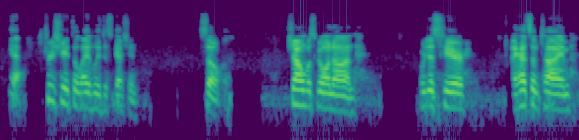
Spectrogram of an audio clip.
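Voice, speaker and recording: A middle-aged American man walks outdoors through city streets, casually and easygoing answering viewer comments on his live stream. He has a fairly high, somewhat bright voice. The recording is rough and picks up outdoor ambient noise as he walks.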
